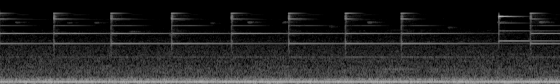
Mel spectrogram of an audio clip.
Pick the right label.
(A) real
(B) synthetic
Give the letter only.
A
